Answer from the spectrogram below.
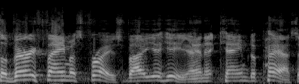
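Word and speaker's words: vayehi (ויהי): It's pronounced vayehi, and it means, and it came to pass.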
